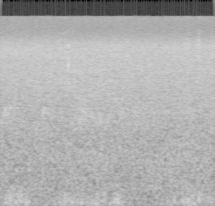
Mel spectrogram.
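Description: Steady rustling noise with irregular low rumbles of wind on the microphone, and a short click right at the start.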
